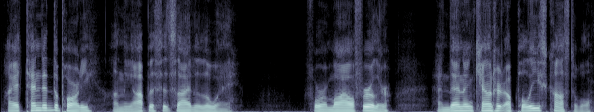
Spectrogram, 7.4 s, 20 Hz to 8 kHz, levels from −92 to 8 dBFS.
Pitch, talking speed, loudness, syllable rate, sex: 125 Hz, 170 wpm, -17 LUFS, 6.1 syllables/s, male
